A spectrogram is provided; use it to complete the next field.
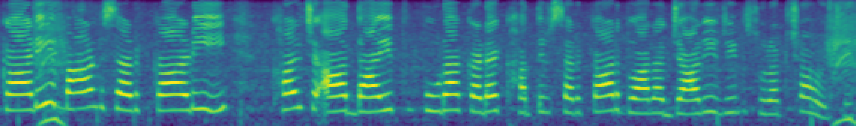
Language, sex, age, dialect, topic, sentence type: Maithili, male, 36-40, Eastern / Thethi, banking, statement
